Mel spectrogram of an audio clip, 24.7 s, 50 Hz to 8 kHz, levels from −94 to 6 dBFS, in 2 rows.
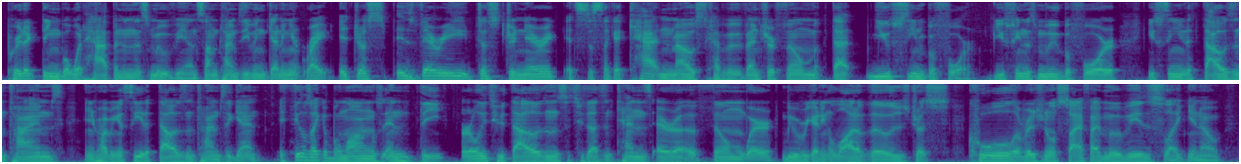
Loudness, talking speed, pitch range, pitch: -34 LUFS, 210 wpm, 80-95 Hz, 85 Hz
